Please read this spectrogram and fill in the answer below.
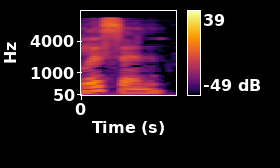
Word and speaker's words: listen: at all just as you don't say the T and listen the Double T in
